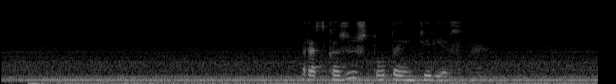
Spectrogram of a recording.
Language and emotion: Russian, neutral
